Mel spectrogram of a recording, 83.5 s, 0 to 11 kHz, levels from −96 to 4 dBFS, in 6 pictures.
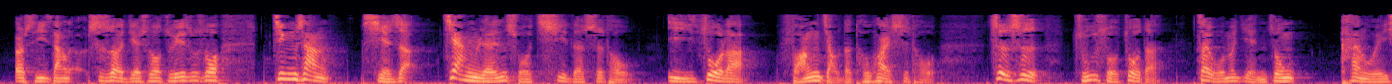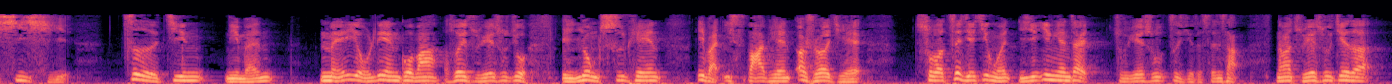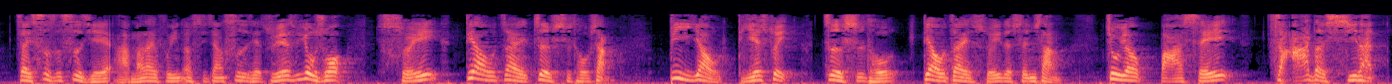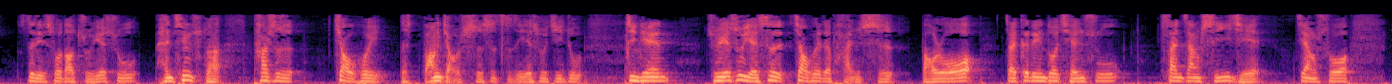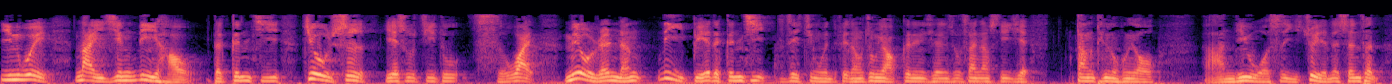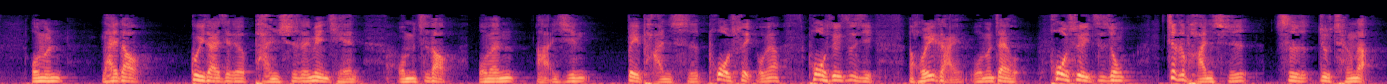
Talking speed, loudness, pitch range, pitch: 230 characters per minute, -19 LUFS, 115-150 Hz, 130 Hz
